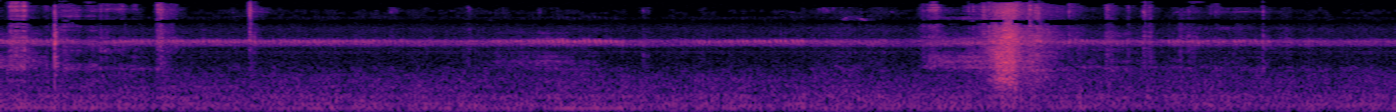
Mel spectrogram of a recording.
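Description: Quiet work sounds with a steady high-pitched whine underneath: a few light metal clicks in the first second, then a short metallic scrape about five seconds in as a feeler gauge goes into the end gap of a piston ring set in a cylinder bore.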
